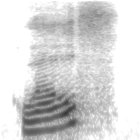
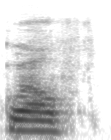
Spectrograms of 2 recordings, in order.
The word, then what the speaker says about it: Guelph: years ago from the ontario veterinary college in unpronounceable ontario wealth elf well guelph yeah guelph yep well done thank you she spent the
